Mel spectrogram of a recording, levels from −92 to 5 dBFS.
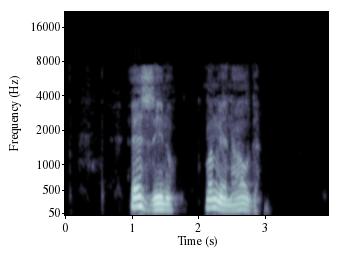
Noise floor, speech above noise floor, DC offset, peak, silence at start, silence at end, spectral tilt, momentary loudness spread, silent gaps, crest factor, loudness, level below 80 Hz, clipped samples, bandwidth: -61 dBFS; 47 dB; under 0.1%; 0 dBFS; 1 s; 1.05 s; -6.5 dB/octave; 9 LU; 1.94-1.99 s; 18 dB; -16 LUFS; -52 dBFS; under 0.1%; 7.8 kHz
